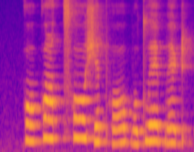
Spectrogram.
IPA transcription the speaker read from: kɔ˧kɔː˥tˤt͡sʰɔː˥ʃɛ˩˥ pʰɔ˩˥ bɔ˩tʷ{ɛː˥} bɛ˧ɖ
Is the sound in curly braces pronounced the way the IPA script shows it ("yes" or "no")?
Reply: yes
